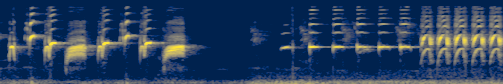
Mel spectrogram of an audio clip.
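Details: Energetic Black-winged myna song full of mimicked phrases: harsh squawky notes with bending tones, a brief pause, then a quick series of thin repeated chips and a fast buzzy trill.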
